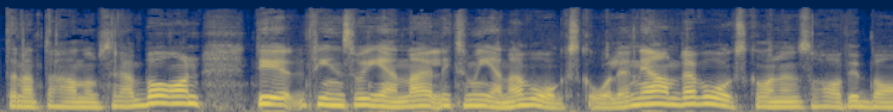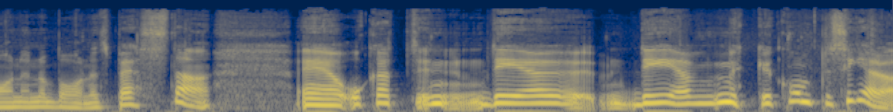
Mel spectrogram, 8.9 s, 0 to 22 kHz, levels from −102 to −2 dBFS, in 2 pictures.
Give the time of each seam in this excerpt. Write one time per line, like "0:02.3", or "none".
none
